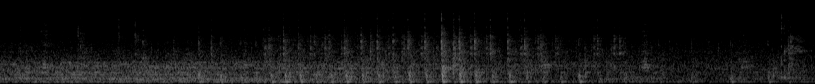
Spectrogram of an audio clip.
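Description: Rapid run of small clicks from a computer mouse's scroll wheel as a document is scrolled down, densest in the middle, over a low steady hum.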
